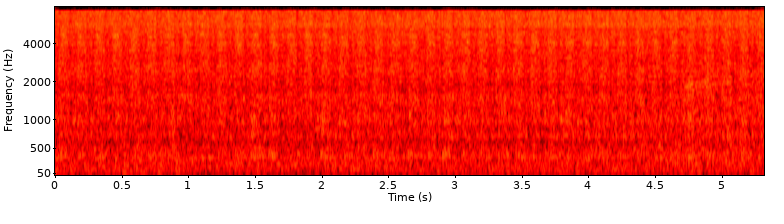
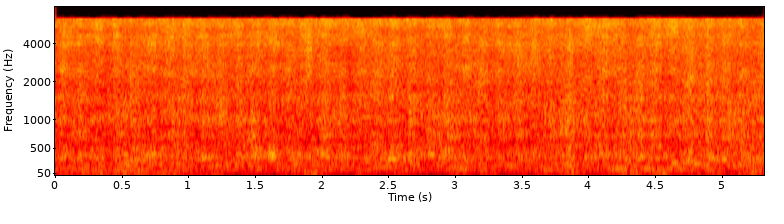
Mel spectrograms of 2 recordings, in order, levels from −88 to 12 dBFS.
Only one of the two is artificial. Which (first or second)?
second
